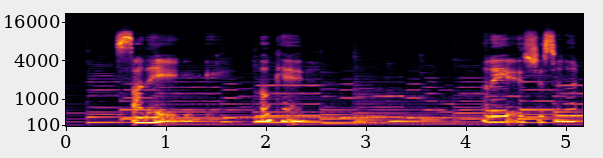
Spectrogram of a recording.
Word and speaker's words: Sade: Sade is pronounced Sade. Sade.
